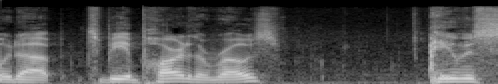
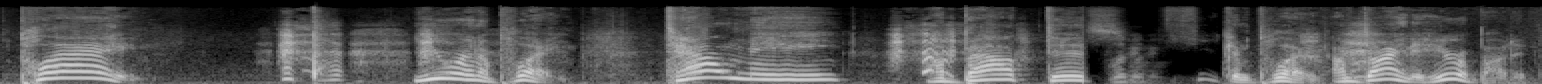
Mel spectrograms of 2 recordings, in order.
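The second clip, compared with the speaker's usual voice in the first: a mocking, higher Pacino with a slow build; Al Pacino impression; 6 semitones higher, slower than usual. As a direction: Pacino feigns ignorance with menace. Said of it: "and Al Pacino".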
